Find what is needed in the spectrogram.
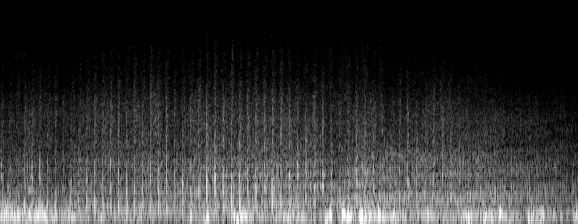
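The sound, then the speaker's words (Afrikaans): Steady whirring drone of a gyrocopter in flight, a recreational aircraft with three fixed wheels, two long rotor blades on top and a large rear propeller, with a fast chopping beat running through the loud, continuous engine noise. “Giro vliegtuie sien vreemd daaruit. Met 'n romp wat soos 'n koe lyk, drie vaste wiele, twee lang lemme bo-op en 'n groot skroef agter, word dit as ontspanningstuie beskou,”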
